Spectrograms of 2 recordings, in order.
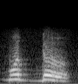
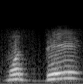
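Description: First: The word ends with a short a vowel. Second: The word ends with a short i vowel. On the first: "والفتحة" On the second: "والكسرة"

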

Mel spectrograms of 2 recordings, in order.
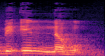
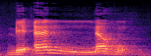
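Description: First: The vowel after the opening bi is i. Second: The vowel after the opening bi is a. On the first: The speaker calls it wrong. "مو" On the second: The speaker calls it right. "مفتوحة الهمزة"

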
